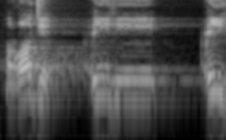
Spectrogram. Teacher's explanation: عین کو حلق سے ادا کر رہے ہیں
